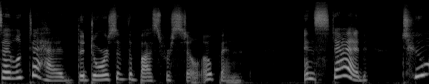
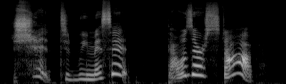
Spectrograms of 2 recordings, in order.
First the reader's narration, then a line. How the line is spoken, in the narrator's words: I exclaimed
